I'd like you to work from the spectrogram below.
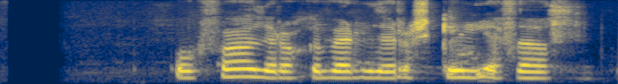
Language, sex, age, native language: Icelandic, female, 12, Icelandic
